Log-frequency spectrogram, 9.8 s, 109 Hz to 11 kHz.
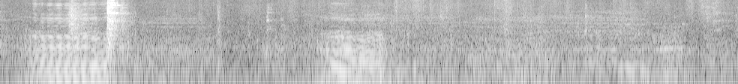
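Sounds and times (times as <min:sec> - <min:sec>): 
cow mooing: 0:00.2 - 0:02.9, 0:04.2 - 0:09.2.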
